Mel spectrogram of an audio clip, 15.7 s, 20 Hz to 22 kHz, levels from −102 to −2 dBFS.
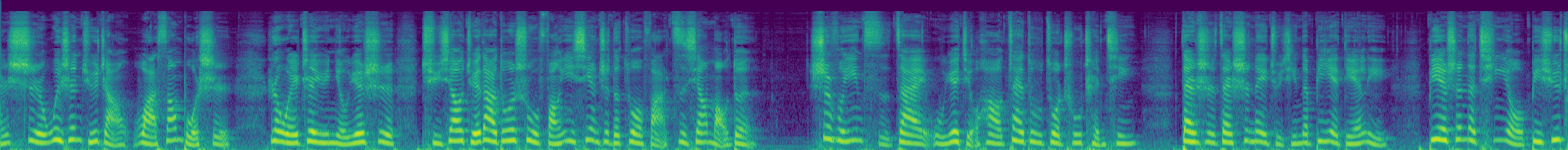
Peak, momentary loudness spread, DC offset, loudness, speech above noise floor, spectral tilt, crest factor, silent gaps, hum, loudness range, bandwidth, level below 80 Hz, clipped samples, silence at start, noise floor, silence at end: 0 dBFS; 8 LU; under 0.1%; -20 LUFS; 30 dB; -4 dB/octave; 20 dB; none; none; 4 LU; 16 kHz; -38 dBFS; under 0.1%; 0 s; -49 dBFS; 0 s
